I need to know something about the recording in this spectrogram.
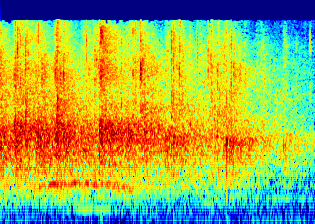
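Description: A church crowd applauds the Lord during a sermon, with a dense, crackling wash of clapping that holds at an even level for a couple of seconds before easing slightly. No one speaks over it.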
